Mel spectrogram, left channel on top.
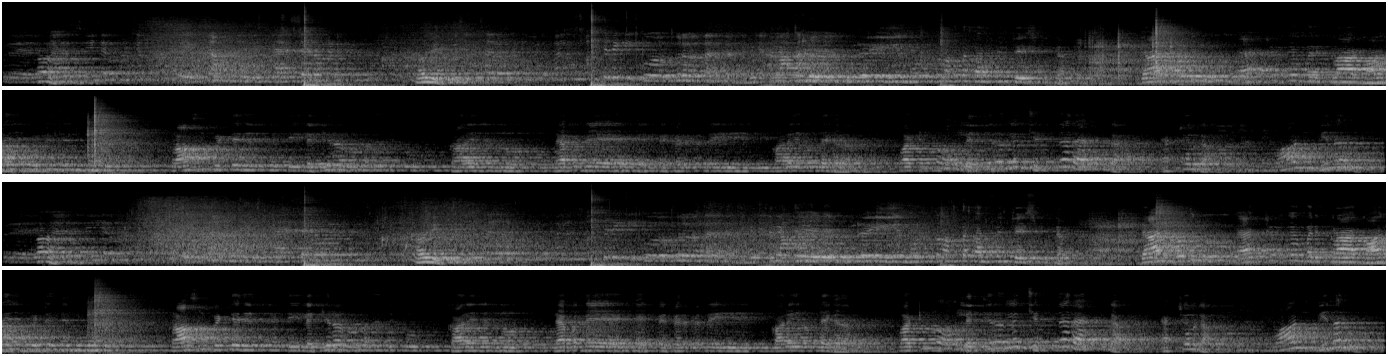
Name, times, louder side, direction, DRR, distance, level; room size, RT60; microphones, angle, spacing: voice 1, 0.0-4.1 4.4-8.4 11.4-11.6 12.0-12.2 18.8-19.3 20.0-20.1 23.3-23.7 26.0-26.9, left 1 dB, 35° left, -3 dB, 1.1 m, -38 dB
sound 1, 1.1-10.7, right 2 dB, 90° right, 0.8 m, -42 dB
Door, 2.0-11.0, left 1 dB, 15° left, 0.4 m, -45 dB
voice 2, 3.7-4.4 7.7-10.7 11.3-15.1 15.5-19.0 19.4-22.4 22.8-25.1 25.4-26.0 26.5-27.5, right 1 dB, 40° right, 1 dB, 0.6 m, -32 dB
sound 2, 9.9-15.1, left 2 dB, 60° left, 0.9 m, -39 dB
9.0 x 5.8 x 2.7 m, 2.7 s
head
